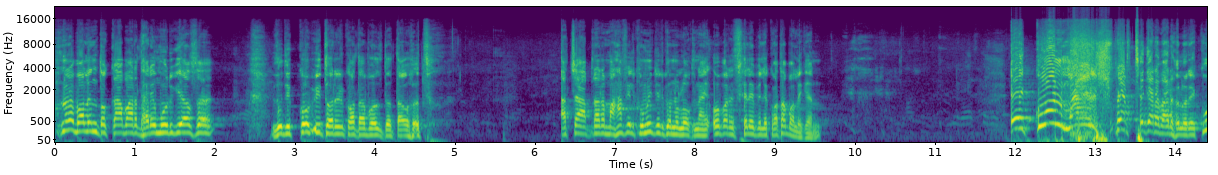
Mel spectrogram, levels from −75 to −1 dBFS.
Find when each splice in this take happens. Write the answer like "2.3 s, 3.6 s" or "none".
5.7 s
